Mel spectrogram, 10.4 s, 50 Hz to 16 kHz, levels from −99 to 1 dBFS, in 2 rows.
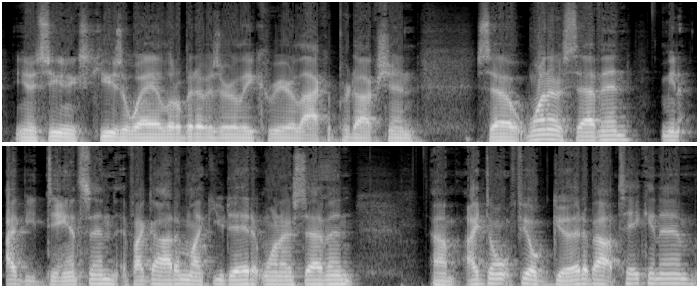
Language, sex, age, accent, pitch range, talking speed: English, male, 30-49, American, 95-115 Hz, 235 wpm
